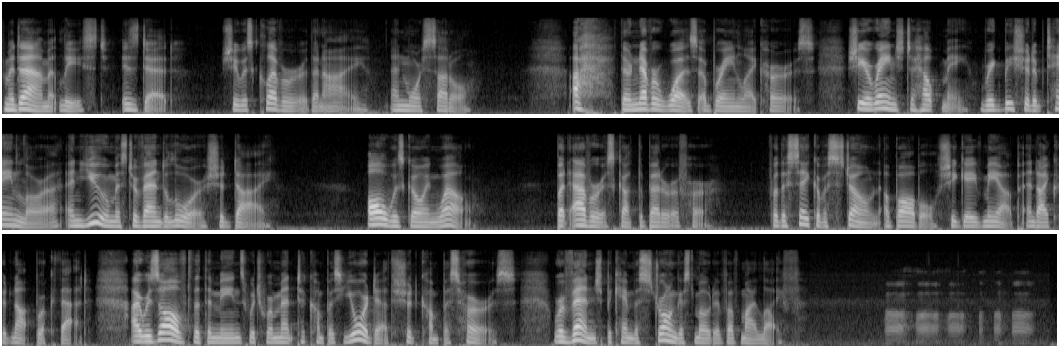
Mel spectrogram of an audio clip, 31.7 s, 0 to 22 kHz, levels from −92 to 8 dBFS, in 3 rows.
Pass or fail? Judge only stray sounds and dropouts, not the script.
fail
